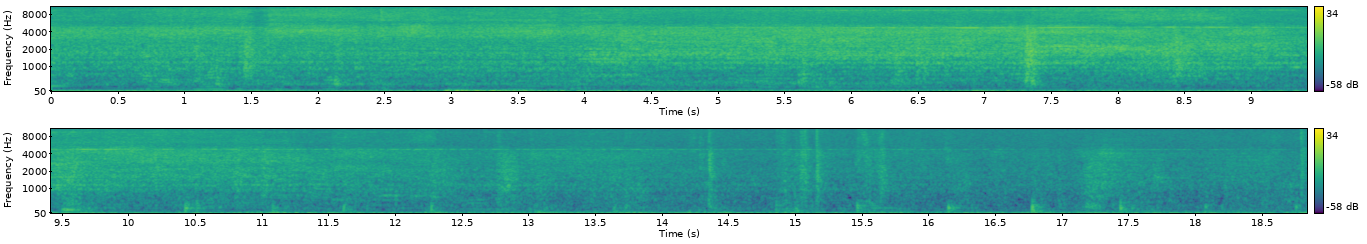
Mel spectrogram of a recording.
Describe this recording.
inside a store for professional art material - walk thru the shelves, soundmap nrw - social ambiences and topographic field recordings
